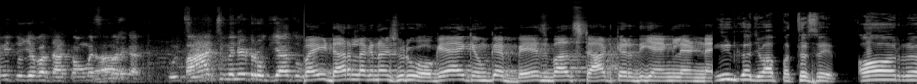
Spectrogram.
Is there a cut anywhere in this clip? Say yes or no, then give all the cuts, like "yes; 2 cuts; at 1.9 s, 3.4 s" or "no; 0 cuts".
yes; 2 cuts; at 3.1 s, 7.1 s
